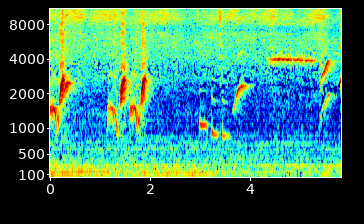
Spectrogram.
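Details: Asian pied starling song: scattered whistled notes that dip then rise sharply, some lower short notes near the middle, and a thin steady high whistle toward the end over faint background noise.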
